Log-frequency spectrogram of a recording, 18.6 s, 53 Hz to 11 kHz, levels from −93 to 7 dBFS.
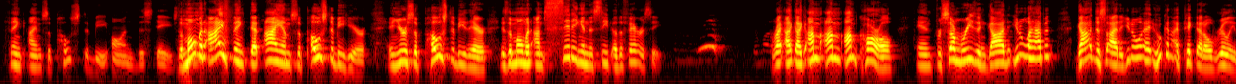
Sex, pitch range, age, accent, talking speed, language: male, 165-250 Hz, 40-59, American, 200 wpm, English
